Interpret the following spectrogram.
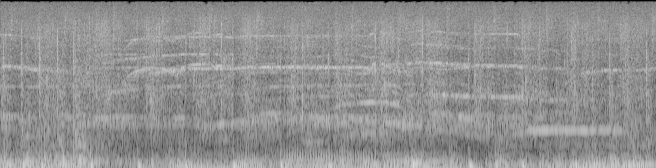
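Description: Live rock band playing an instrumental passage: drum kit and bass guitar keep a steady beat under a higher lead line that slides between notes.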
